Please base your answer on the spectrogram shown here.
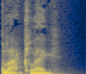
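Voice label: "blackleg", British English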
